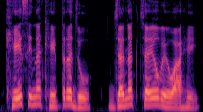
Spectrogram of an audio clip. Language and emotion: Sindhi, neutral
